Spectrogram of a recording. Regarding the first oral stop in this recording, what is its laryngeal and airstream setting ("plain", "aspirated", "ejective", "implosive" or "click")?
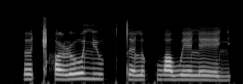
click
